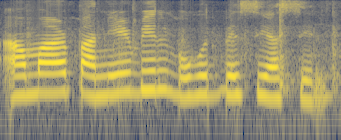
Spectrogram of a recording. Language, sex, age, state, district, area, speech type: Assamese, female, 18-30, Assam, Lakhimpur, rural, read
